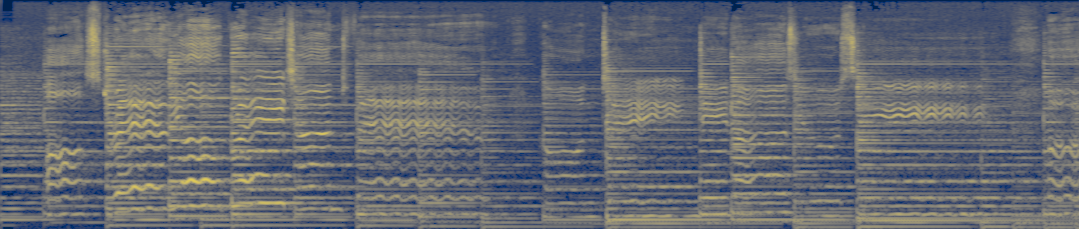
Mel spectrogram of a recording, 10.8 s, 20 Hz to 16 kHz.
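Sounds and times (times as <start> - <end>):
SATB choir singing: 0.2 - 10.7.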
